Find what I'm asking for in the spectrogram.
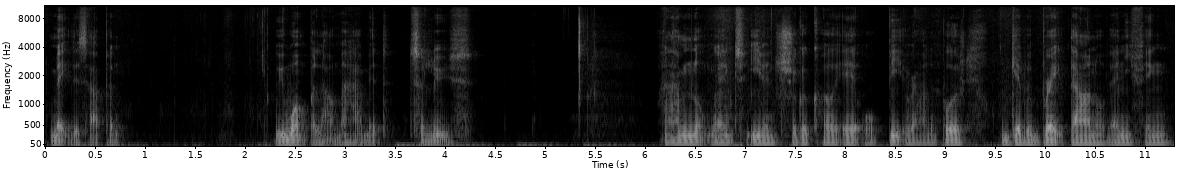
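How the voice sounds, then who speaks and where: A man's voice: rumbling low, steady tone, moderate pace, vocal fry, pauses often, warm tone. A young man giving casual, slangy fight predictions in an emphatic, pleading way. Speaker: MMA vlogger.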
